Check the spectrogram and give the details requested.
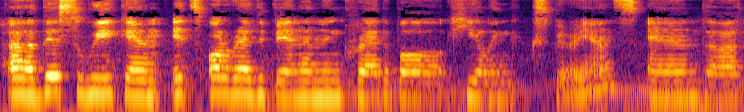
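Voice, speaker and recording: A Croatian-accented woman talks to her camera in English, her second language, hesitating and reaching for words with plenty of fillers. She speaks very slowly at an ordinary pitch. The sound is roomy with a clear echo. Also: darkish tone, slight background noise. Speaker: vlogger. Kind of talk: personal vlog monologue.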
